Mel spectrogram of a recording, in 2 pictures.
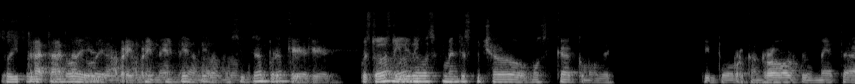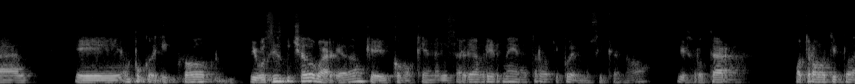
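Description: From the start until 4.18 s, the speech is a doubled audio track. A second copy trails by about a fifth of a second, roughly 5 dB quieter, then cuts off abruptly. It is likely a second capture path.

From 10.40 to 12.76 s, a drift correction step slows playback by 5.39%. Pitch drops 96 cents, nearly a semitone, then snaps back. Clock-matching software likely adjusted its buffer.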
